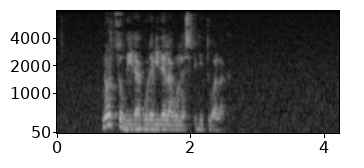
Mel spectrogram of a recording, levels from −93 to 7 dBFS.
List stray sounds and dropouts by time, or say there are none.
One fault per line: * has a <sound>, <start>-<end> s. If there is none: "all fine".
all fine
